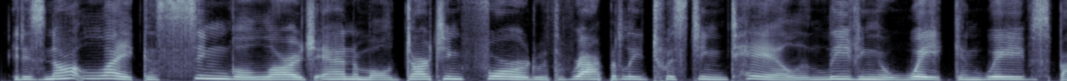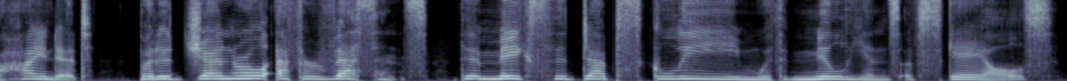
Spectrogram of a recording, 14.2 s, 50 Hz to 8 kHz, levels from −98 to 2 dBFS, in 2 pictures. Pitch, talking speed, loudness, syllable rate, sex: 240 Hz, 150 wpm, -19 LUFS, 4.2 syllables/s, female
